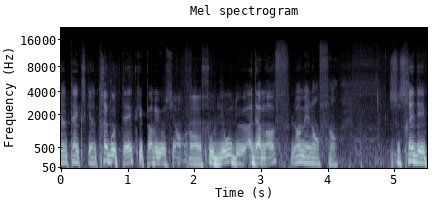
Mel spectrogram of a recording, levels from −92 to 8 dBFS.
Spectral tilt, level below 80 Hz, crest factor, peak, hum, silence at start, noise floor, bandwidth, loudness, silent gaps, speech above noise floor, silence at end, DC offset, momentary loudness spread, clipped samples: -9 dB/octave; -50 dBFS; 16 dB; -6 dBFS; none; 0 s; -45 dBFS; 11.5 kHz; -23 LUFS; none; 23 dB; 0 s; under 0.1%; 11 LU; under 0.1%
